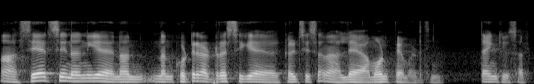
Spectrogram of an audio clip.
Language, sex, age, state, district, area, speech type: Kannada, male, 45-60, Karnataka, Chikkaballapur, urban, spontaneous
